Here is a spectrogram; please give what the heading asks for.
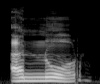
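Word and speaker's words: النور: These are not parts of the words, but they added that to tell you how it's pronounced. Ad-Dam. An-Nur, An-Nur.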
